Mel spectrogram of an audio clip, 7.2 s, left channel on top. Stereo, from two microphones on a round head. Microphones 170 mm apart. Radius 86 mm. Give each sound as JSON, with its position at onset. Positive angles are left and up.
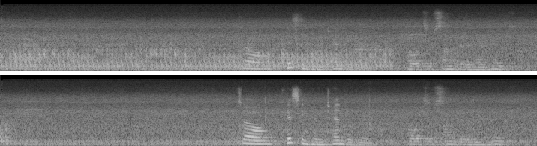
{"t": 3.2, "sound": "a woman speaking", "side_deg": -55, "distance_m": 0.8}
{"t": 5.4, "sound": "a man speaking", "side_deg": 35, "distance_m": 7.0}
